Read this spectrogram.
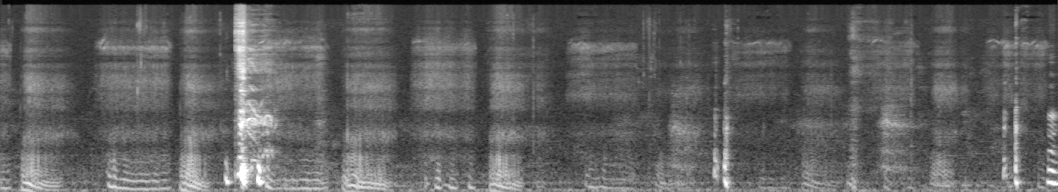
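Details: Dog snoring: repeated short, whiny, wheezy snorts and snores at close range with brief snuffles between.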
